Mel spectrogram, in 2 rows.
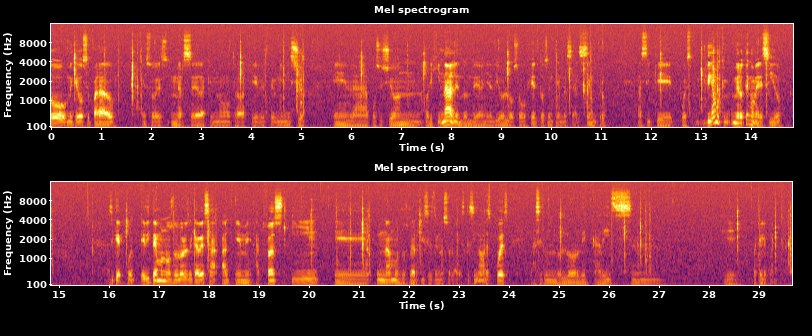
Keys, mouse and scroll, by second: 0.8 shift+right click, 1.3 shift+right click, 2.2 alt+m, 2.6 alt+click, 4.0 right click, 4.5 shift+right click, 5.5 alt+m, 5.8 alt+click, 6.3 alt+scroll down 2, 6.9 shift+middle click, 7.8 shift+scroll up 2, 8.1 shift+middle click, 9.4 shift+right click, 10.2 shift+right click, 11.2 alt+m, 11.5 alt+click, 12.4 right click, 13.0 shift+right click, 13.8 alt+m, 14.1 alt+click, 14.6-14.9 alt+scroll down 3, 15.0 shift+middle click, 15.9 scroll up 2, 16.6 shift+right click, 17.4 shift+right click, 18.6 alt+m, 19.0 alt+click, 20.3 right click, 20.8 shift+right click, 21.6 alt+m, 22.0 alt+click, 22.5 alt+scroll down 1, 22.9 shift+middle click, 23.7-24.1 shift+scroll up 1, 25.2 right click, 26.1 shift+right click, 27.2 alt+m, 27.7 alt+click, 28.8 shift+right click, 29.3 shift+right click.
